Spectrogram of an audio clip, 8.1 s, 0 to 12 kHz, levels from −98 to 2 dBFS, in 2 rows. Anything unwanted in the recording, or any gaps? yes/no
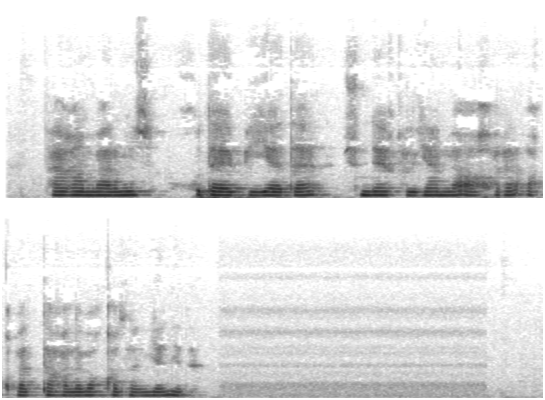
no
